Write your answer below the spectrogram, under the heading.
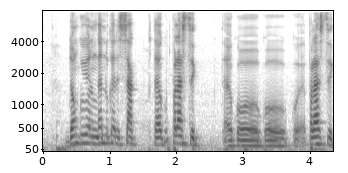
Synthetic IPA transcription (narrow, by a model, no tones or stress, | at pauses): doŋk̬ujonŋɡandukadisak̚tajkuplastik̚ | ta̰jkuko̰plastik̚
